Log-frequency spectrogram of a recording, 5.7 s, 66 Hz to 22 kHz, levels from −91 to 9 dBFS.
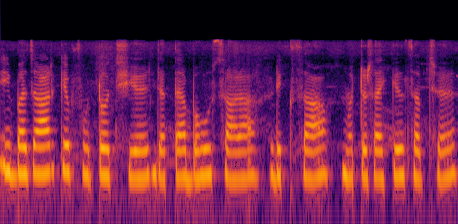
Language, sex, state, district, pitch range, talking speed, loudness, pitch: Maithili, female, Bihar, Saharsa, 220-245 Hz, 145 wpm, -17 LUFS, 230 Hz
